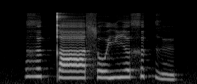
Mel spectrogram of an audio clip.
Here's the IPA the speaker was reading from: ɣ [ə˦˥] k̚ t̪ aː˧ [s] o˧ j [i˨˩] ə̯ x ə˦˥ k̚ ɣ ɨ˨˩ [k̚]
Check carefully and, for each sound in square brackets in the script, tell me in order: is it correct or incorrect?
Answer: correct, correct, incorrect: i˧, correct

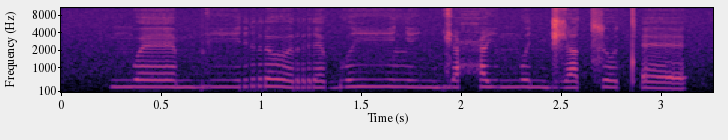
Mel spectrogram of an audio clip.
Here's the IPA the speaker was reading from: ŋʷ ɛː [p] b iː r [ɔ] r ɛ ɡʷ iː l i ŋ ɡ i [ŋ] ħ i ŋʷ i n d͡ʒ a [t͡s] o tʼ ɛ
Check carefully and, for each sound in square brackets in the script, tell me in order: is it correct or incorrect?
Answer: incorrect: m, incorrect: ɤ, incorrect: none, correct

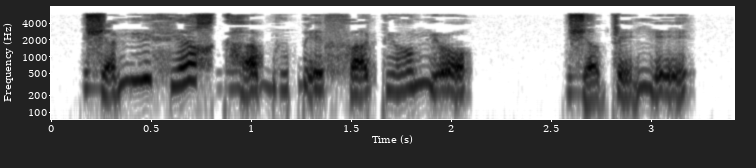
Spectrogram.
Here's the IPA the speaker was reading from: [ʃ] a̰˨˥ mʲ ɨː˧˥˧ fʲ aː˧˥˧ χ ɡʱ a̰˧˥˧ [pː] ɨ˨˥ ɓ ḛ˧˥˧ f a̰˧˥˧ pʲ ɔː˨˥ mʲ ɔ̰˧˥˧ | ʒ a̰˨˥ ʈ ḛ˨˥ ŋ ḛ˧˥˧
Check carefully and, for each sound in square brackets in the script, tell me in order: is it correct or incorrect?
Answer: incorrect: ʒ, incorrect: b

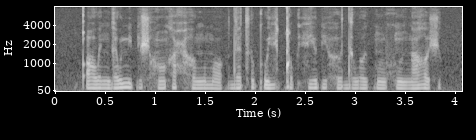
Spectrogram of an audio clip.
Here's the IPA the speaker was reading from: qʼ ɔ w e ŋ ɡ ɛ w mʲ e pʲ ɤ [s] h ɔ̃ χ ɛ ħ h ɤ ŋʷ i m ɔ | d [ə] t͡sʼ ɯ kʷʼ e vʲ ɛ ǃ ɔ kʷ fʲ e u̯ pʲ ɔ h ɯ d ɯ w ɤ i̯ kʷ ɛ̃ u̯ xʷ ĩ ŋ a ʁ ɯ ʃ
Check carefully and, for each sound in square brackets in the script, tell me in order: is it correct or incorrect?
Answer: incorrect: ʃ, incorrect: ɛ

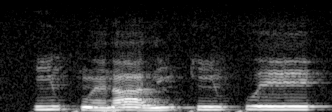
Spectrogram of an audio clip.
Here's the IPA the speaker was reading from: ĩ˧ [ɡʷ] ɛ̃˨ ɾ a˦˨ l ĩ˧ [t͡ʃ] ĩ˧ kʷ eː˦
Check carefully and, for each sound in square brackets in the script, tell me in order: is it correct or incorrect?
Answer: incorrect: kʷ, incorrect: k

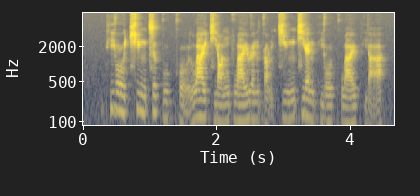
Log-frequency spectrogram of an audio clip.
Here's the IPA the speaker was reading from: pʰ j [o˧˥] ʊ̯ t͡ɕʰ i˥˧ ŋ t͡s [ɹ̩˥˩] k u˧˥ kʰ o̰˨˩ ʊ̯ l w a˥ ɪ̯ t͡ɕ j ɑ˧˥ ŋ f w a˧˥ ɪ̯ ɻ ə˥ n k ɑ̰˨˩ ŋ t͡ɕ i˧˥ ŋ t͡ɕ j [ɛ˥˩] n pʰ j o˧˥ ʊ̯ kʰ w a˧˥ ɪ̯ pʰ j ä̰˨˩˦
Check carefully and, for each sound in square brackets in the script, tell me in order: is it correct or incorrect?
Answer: incorrect: o˥˧, correct, correct

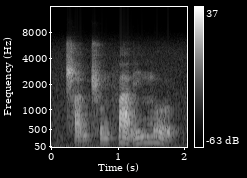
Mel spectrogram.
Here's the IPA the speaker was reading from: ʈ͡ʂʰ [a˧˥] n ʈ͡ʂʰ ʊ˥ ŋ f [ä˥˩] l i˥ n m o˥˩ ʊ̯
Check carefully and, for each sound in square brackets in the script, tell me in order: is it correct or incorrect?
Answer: correct, correct

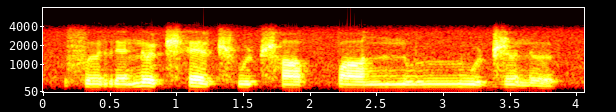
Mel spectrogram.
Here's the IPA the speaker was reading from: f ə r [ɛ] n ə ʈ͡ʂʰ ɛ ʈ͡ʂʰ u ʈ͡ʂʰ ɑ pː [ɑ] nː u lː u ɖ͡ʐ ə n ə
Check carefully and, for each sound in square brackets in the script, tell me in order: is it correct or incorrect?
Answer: correct, correct

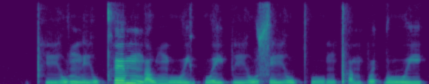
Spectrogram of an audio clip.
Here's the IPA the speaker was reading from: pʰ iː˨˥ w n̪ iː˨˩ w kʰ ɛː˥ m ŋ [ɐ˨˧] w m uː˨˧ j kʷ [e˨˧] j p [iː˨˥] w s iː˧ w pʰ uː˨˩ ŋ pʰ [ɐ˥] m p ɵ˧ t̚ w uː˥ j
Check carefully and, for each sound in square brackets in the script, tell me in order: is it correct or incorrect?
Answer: correct, correct, correct, incorrect: ɐ˨˩

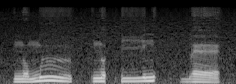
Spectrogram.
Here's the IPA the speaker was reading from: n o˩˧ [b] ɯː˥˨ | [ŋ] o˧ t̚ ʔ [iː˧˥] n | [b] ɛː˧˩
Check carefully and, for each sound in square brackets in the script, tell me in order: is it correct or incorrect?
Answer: incorrect: m, incorrect: n, correct, correct

